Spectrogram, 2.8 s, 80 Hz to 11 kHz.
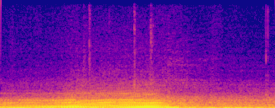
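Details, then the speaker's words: MK8 VW GTI with AWE Touring exhaust and aftermarket intake, pulling away from a light at about 3,000 rpm: deep note climbing with revs, intake sound audible, then a few soft burbles on lift-off; louder than stock, healthy. "yeah, you get a nice sound. You still hear the intake sound with our intake set up on the car, and then you get a couple burbles out the back that you pick up on."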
